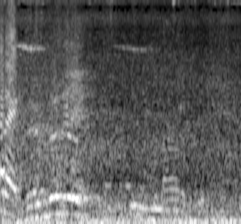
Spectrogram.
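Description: People's voices talking, untranscribed, over a steady low rumble.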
